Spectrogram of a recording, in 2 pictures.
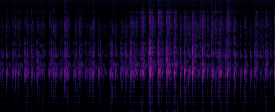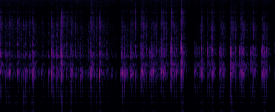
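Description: Fingertips and long nails of both hands rapidly tap and scratch the textured maroon cover of a closed, solid hardcover book resting on purple fabric. The result is a dense stream of dry, short taps with a hollow midrange tone, mixed with scratchy rasps. The taps continue almost without a break, with brief lulls near eight and nine and a half seconds.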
